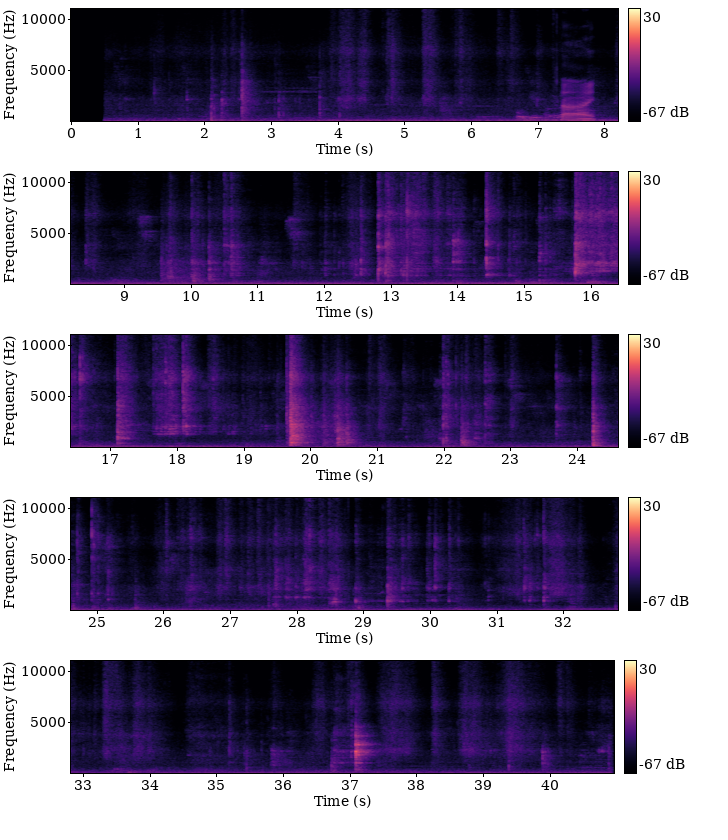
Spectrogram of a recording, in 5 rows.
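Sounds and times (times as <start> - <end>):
hard objects clinking and knocking: 12.0 - 20.8.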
